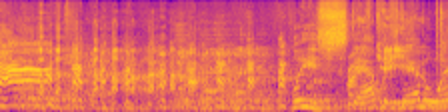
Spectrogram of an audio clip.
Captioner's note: laughter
